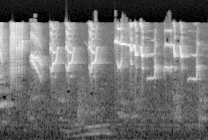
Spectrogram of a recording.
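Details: Oriental magpie-robin delivering a loud morning fighting song: harsh buzzy bursts, then sweet sustained whistles on level and slightly falling pitches, repeated in tight sequence.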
